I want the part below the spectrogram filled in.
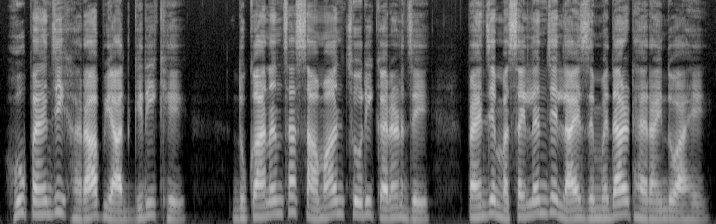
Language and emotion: Sindhi, neutral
